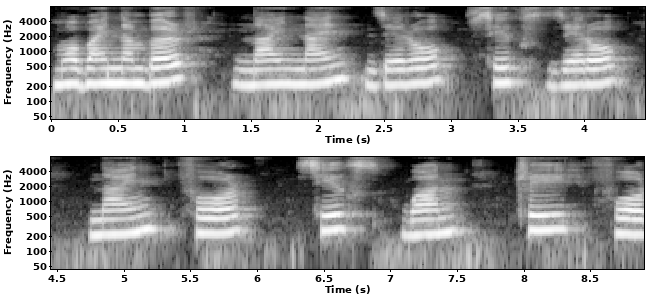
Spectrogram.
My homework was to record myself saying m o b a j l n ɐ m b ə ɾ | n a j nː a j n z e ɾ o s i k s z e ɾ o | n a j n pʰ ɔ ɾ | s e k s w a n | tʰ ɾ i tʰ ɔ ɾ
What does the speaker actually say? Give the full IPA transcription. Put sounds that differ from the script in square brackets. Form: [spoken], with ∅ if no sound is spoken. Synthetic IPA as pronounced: m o b a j l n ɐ m b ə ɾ | n a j nː a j n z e ɾ o s i k s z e ɾ o | n a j n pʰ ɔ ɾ | s [i] k s w a n | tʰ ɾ i [pʰ] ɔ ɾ

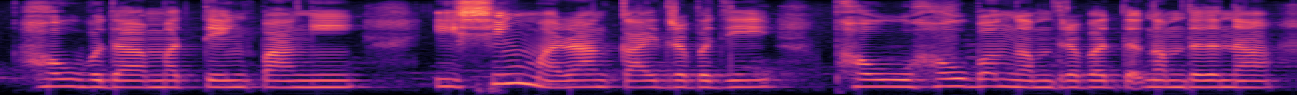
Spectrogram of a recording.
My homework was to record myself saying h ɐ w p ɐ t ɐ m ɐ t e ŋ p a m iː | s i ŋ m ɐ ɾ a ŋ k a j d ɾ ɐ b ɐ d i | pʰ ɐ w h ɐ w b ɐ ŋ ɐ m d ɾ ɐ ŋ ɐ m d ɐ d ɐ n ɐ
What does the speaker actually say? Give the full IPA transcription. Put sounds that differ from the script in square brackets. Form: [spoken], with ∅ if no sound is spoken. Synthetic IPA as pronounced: h ɐ w [b] ɐ [d] ɐ m ɐ t e ŋ p a [ŋ] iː | s i ŋ m ɐ ɾ a ŋ k a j d ɾ ɐ b ɐ d i | pʰ ɐ w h ɐ w b ɐ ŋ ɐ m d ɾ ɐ ŋ ɐ m d ɐ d ɐ n ɐ

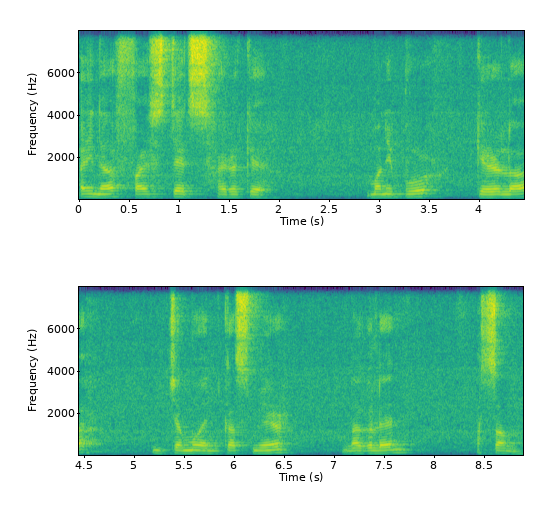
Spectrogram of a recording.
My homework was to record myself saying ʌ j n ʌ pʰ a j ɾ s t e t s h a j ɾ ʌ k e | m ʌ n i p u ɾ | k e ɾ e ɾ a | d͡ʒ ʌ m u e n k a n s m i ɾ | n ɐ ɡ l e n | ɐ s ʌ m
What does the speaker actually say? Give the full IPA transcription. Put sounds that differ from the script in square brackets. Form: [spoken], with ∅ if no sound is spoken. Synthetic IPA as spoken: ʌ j n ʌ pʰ a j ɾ s t e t s h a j ɾ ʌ k e | m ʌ n i p u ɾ | k e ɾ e [l] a | d͡ʒ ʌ m u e n k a [∅] s m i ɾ | n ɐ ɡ l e n | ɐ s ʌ m

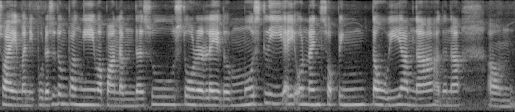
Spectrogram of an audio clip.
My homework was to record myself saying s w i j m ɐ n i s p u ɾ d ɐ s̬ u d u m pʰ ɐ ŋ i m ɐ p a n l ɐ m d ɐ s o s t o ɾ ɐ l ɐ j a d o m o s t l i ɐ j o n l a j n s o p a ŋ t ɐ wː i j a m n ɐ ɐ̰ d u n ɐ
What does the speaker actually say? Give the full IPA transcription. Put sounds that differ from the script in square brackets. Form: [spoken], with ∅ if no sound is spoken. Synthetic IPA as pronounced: s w [a] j m ɐ n i [∅] p u ɾ d ɐ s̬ u d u m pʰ ɐ ŋ i m ɐ p a n l ɐ m d ɐ s [u] s t o ɾ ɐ l ɐ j [ɐ] d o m o s t l i ɐ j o n l a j n s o p [i] ŋ t ɐ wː i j a m n ɐ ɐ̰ d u n ɐ

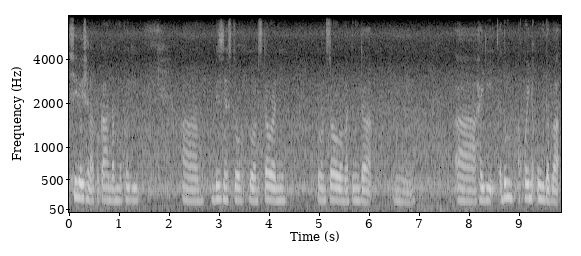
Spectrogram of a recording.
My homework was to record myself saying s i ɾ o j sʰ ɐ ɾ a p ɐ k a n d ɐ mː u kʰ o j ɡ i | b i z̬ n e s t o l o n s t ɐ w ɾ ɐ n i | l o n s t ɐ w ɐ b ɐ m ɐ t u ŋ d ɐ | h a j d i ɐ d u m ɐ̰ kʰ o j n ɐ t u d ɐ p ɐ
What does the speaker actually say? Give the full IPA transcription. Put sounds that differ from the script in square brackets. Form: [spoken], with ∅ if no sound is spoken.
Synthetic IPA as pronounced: s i [l] o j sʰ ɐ [l] a p ɐ k a n d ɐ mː u kʰ o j ɡ i | b i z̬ n e s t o l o n s t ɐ w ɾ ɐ n i | l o n s t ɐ w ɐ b ɐ m ɐ t u ŋ d ɐ | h a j d i ɐ d u m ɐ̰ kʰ o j n ɐ [ʔ] u d ɐ [b] ɐ

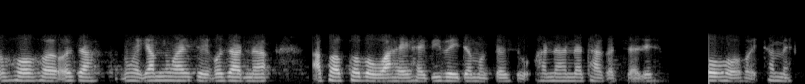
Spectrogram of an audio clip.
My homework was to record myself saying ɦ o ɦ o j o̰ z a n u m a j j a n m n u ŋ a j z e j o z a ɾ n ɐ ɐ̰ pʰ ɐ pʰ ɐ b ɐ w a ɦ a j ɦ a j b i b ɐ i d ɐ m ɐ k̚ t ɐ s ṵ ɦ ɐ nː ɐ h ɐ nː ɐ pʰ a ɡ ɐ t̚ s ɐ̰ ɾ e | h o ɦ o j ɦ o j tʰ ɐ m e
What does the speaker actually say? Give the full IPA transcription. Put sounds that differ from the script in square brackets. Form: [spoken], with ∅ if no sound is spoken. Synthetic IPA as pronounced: ɦ o ɦ o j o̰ z a n u [ŋ] a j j a [∅] m n u ŋ a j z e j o z a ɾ n ɐ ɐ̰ pʰ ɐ pʰ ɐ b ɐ w a ɦ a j ɦ a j b i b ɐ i d ɐ m ɐ k̚ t ɐ s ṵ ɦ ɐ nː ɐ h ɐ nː ɐ [tʰ] a ɡ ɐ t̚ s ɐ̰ ɾ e | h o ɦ o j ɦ o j tʰ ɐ m e

